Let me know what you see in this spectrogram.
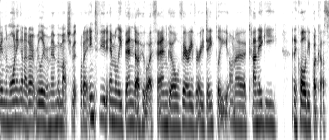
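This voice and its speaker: With an Australian accent, the speech races along at a very fast pace. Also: woman. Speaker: AI governance consultant. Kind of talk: casual chat.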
